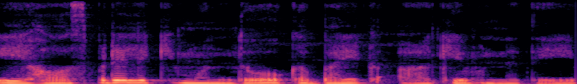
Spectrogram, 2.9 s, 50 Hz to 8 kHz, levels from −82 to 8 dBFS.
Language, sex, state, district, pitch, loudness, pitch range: Telugu, female, Andhra Pradesh, Guntur, 170 Hz, -18 LUFS, 160-185 Hz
